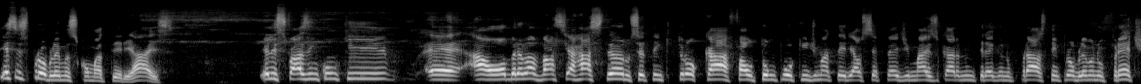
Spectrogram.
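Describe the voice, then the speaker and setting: Recorded dry and close with no echo, a man with a high voice speaks at a moderate pace in an animated tone. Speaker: civil engineer, construction youtuber. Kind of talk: tutorial. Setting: construction site. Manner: casual, animated.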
